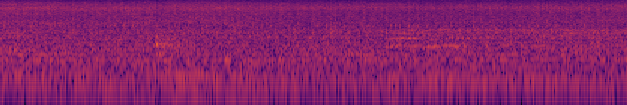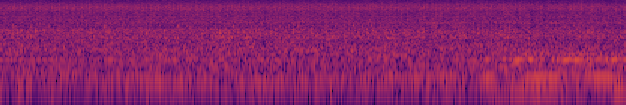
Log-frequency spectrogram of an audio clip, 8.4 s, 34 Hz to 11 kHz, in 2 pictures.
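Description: Old cars' engines running at slow parade speed, with a black Peugeot 203 rolling up and passing close by. The sound grows a little louder near the end as it comes alongside.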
